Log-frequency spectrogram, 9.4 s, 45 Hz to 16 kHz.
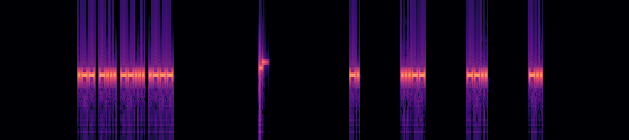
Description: Morse code, heard as a keyed tone, about 44 wpm, spaced as for 19 wpm, 700 Hz. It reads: WB7J N3ZD
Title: USA Call Signs - 4 Characters - 8x Character Spacing - 45wpm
